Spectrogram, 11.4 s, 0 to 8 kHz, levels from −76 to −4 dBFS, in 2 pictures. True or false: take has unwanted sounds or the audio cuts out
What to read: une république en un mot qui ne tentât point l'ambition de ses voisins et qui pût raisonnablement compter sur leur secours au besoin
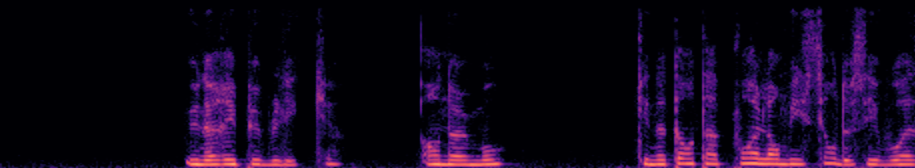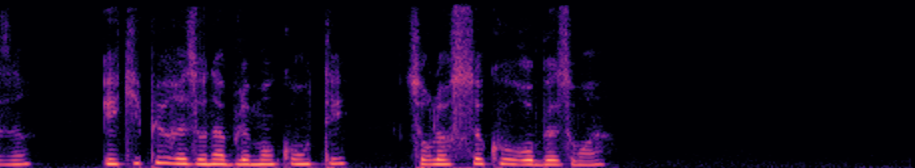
false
